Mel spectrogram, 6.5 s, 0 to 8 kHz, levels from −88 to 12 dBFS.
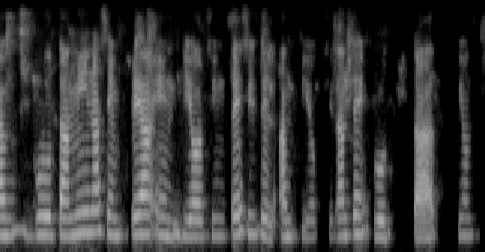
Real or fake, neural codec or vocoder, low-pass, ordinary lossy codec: fake; codec, 44.1 kHz, 7.8 kbps, DAC; 7.2 kHz; Opus, 24 kbps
